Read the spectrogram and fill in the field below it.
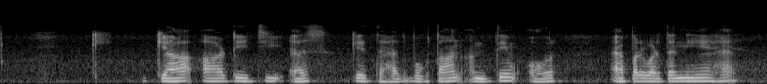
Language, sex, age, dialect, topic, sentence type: Hindi, male, 36-40, Hindustani Malvi Khadi Boli, banking, question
